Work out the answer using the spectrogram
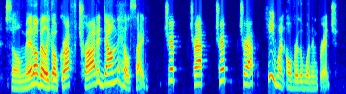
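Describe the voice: A quiet background behind plain reading aloud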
